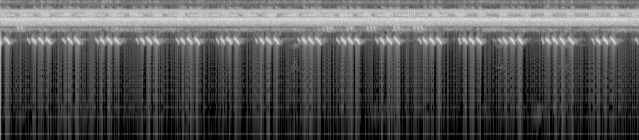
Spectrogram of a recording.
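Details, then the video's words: Crickets at night: quick trilled chirps repeated about two and a half times per second over a constant high-pitched insect drone, with soft low background rumble. "Sounds of Night Crickets"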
